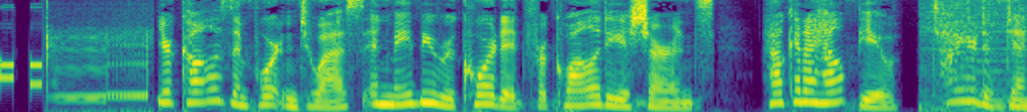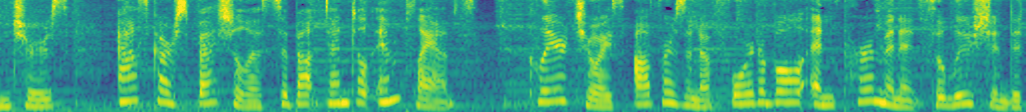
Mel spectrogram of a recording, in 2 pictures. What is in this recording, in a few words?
Phone IVR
